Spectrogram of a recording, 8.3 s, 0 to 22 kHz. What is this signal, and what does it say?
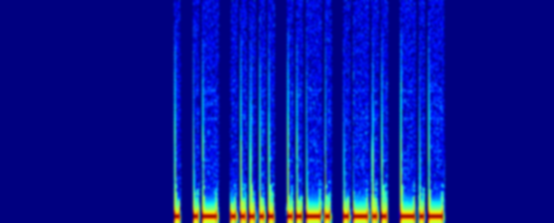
Morse code, heard as a keyed tone, about 17 wpm, 700 Hz. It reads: EA5FLK
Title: DXCC-100 Call Signs - 6 Characters - Repeated 3x - 17wpm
